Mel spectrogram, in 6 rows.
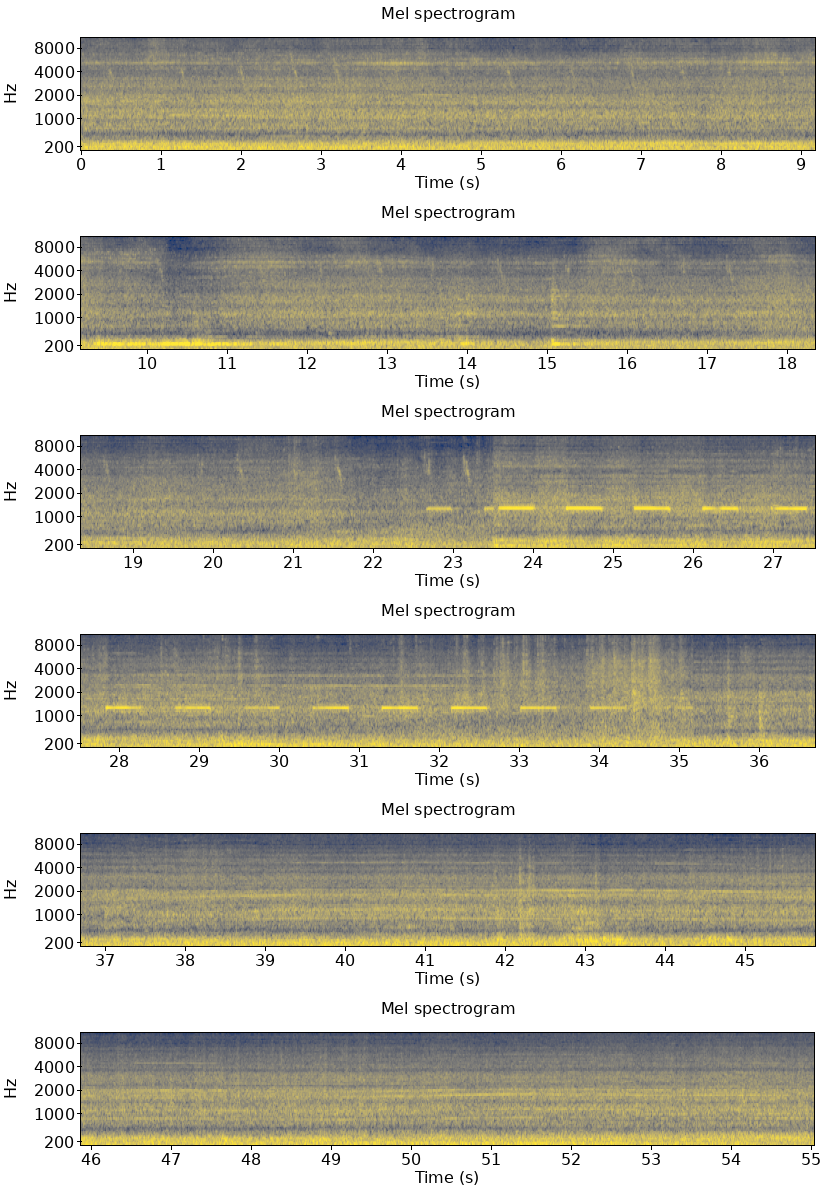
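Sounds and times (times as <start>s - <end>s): construction machinery engine running: 0.0s - 55.0s
reversing alarm beeping: 22.7s - 35.3s.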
